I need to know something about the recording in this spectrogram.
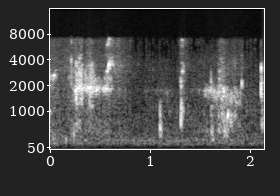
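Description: Near silence, with a few faint short clicks and rustles.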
